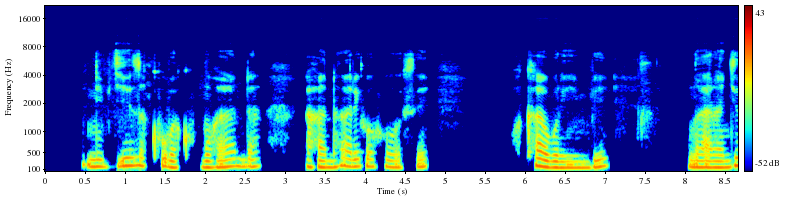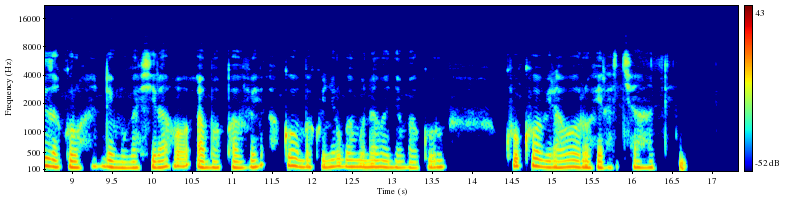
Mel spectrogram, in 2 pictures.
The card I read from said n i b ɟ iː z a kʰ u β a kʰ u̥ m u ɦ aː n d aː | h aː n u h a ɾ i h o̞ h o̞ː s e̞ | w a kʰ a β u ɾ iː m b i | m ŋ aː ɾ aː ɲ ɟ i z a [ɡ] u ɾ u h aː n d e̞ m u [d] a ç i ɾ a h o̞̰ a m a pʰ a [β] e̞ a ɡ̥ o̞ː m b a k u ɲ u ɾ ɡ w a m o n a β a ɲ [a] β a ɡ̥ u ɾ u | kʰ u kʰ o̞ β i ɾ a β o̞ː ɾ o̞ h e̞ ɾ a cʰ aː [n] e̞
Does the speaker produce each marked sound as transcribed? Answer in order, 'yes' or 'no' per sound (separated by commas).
no, no, no, yes, yes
